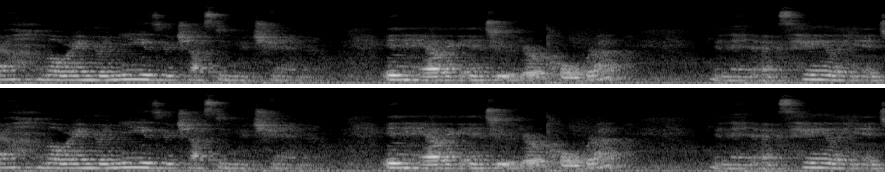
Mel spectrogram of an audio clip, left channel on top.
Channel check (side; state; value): both; identical; correlation 1.00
